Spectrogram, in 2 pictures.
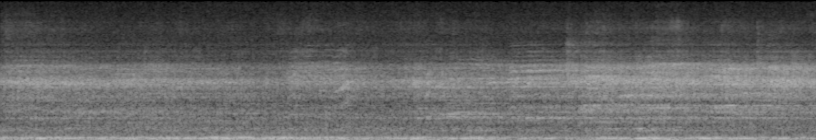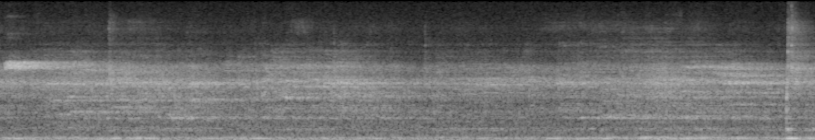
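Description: Ice skates scrape and glide across the ice in a large echoing rink.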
